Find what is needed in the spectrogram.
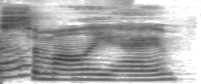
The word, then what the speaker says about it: sommelier: I know that you're, and I'm going to mispronounce this word because I do every time, sommelier. At your family's restaurant? – Oh, a sommelier. – Sommelier. Wow. Okay, thank you.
